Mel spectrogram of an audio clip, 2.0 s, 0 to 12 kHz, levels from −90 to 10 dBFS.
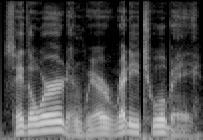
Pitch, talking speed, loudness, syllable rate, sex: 110 Hz, 265 wpm, -15 LUFS, 6.2 syllables/s, male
